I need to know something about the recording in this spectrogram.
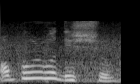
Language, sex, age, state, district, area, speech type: Bengali, female, 60+, West Bengal, Kolkata, urban, spontaneous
